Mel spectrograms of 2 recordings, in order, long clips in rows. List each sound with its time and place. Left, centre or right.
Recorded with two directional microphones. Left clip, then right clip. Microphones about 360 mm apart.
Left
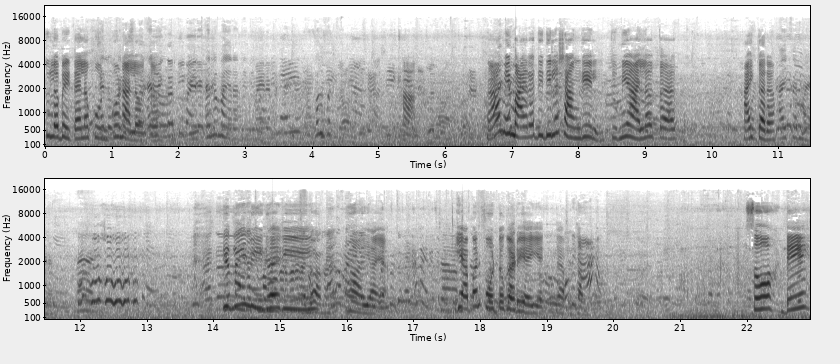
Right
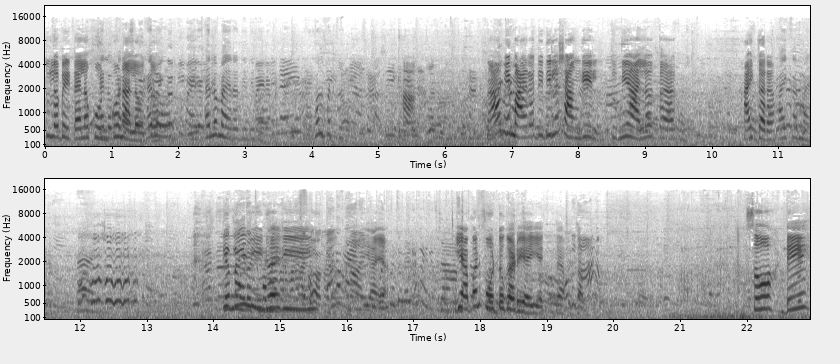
0.0 s a woman's voice: centre
5.3 s speech: centre
6.6 s a woman's voice: centre
10.5 s a woman's voice: centre
12.0 s a woman's voice: centre
15.5 s speech: centre
16.0 s a woman's voice: centre
22.0 s a woman's voice: centre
